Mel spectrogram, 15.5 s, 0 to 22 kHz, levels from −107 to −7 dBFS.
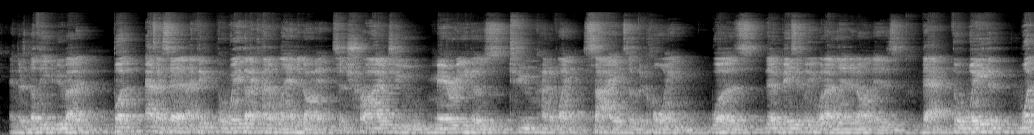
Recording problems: room echo; strong; dies away in 1.3 s
off-mic speech; far

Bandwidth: 14.5 kHz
